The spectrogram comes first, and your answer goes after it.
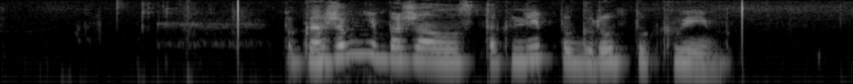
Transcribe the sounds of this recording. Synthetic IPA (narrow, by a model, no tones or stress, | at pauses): pəkaʐumnʲepɐʐalˠəəst̪əklʲipɨɡɾupːɨkvʲim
